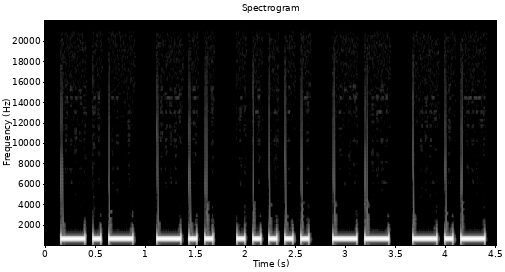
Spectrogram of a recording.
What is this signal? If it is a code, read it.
Morse code, heard as a keyed tone, about 15 wpm, 700 Hz. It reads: KD5MK
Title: USA Call Signs - 6 Characters - 8x Character Spacing - 15wpm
